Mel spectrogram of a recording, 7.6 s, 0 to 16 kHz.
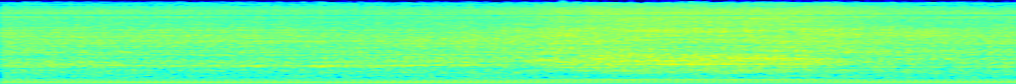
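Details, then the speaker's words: Onan twin started after 4-6 months sitting, fuel pump hooked up by hand: steady, even low drone with smooth regular beat, no knocks or misses; running well. "but H is running pretty good"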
